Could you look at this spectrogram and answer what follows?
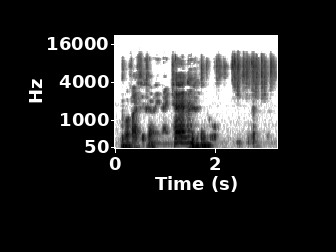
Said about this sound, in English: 4, 5, 6, 7, 8, 9, 10. Cool. Oh, yeah. A 6. You rolled 10 dice with your sword cane?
